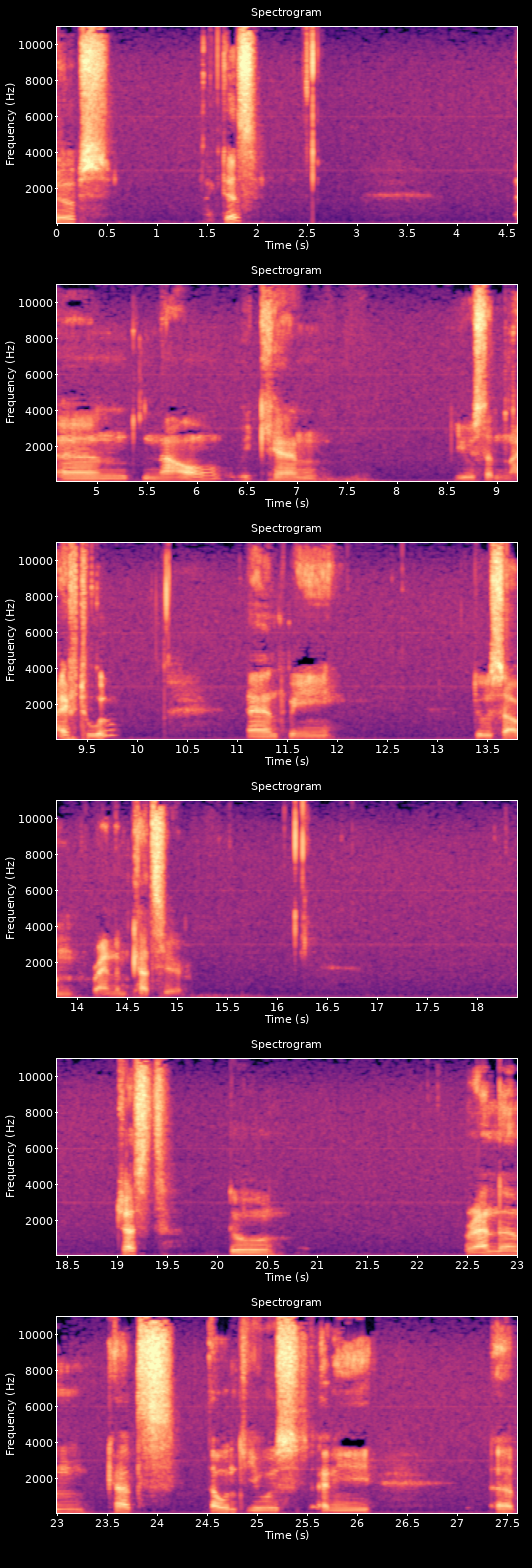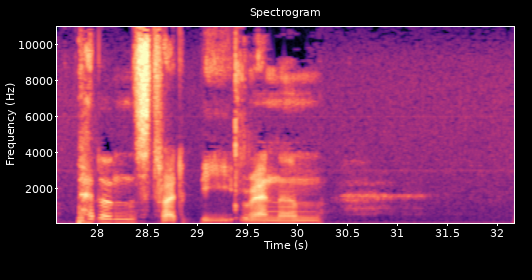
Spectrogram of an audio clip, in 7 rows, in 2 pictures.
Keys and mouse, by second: 1.7-2.3 drag, 2.4 click, 3.4-9.1 middle drag, 9.1 k, 30.5-32.1 middle drag.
